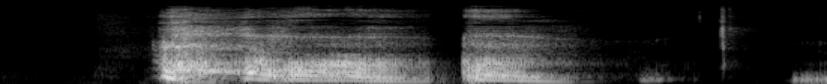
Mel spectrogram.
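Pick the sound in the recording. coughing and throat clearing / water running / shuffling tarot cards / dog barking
coughing and throat clearing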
